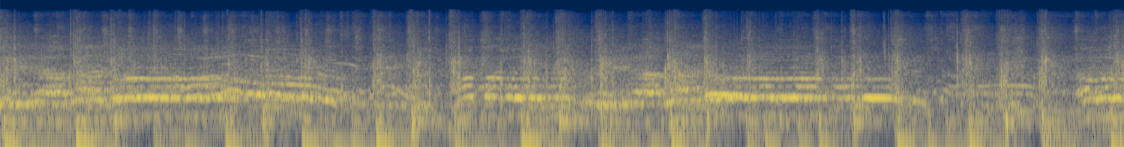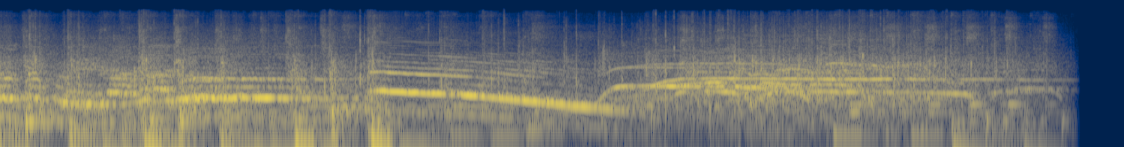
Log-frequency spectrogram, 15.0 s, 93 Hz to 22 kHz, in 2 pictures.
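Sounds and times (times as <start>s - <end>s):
group of voices singing: 0.0s - 10.8s
steady drum beat: 0.0s - 10.8s.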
